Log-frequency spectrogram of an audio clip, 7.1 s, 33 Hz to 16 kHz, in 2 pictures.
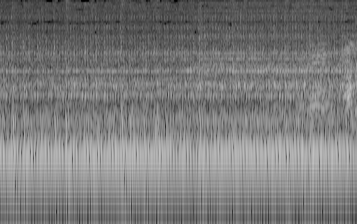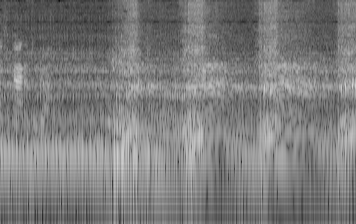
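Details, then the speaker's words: Yamaha RX King, bought with a very rough engine, fitted with a 125Z head; idling after teardown with new conrod and block and crankcase corners ground so the magneto spins freely. Smooth, even two-stroke idle with clean free-revving blips, no knocks; normal idle. "nah ini bunyi bagus"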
